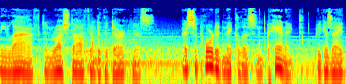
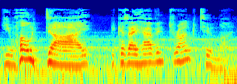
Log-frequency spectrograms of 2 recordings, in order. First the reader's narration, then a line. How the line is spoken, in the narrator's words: brightly smiled, and yelled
